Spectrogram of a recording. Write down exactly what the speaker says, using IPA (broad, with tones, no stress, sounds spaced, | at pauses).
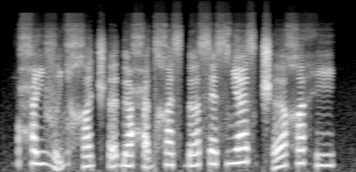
ħ iː˧ v ə̰˩˥ ʎ χ ʌ˩˥ t͡ʃʼ ə̰˦˥ ɗ ə˩˥ ħ ə̰˧ d χ ɛ˧ s ɗ ʌː˩˥ s ɛ˩˥ s ʎ æː˦˥ s t͡ʃʼ əː˩˥ χ ə˦˥ h i˧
